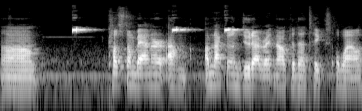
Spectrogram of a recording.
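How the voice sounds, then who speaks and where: A man's medium-pitched, monotone, flat voice at a fairly quick pace, with noticeable background noise. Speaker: hobbyist tutorial maker. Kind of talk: tutorial. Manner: hesitant, many filler ums.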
